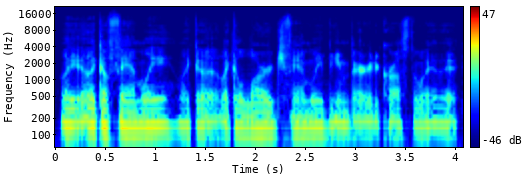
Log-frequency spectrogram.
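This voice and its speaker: A man hosting a podcast, chatting casually about local politics in a halting way, with thoughts that trail off. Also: on the high side, gravelly, darkish tone, husky, no room sound. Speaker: podcast host.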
